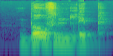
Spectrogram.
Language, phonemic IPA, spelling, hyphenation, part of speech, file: Dutch, /ˈboː.və(n)ˌlɪp/, bovenlip, bo‧ven‧lip, noun, Nl-bovenlip.ogg
- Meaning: upper lip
